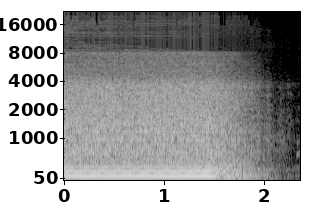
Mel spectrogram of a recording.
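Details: Push mower (bagger with breather tube mod) that started but wouldn't stay running, after carburetor cleaning and bowl debris removal: steady mid-pitched drone holds even for a second and a half, then winds down cleanly as the engine stops; fixed.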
